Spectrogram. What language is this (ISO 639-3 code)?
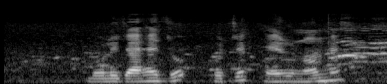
lrk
